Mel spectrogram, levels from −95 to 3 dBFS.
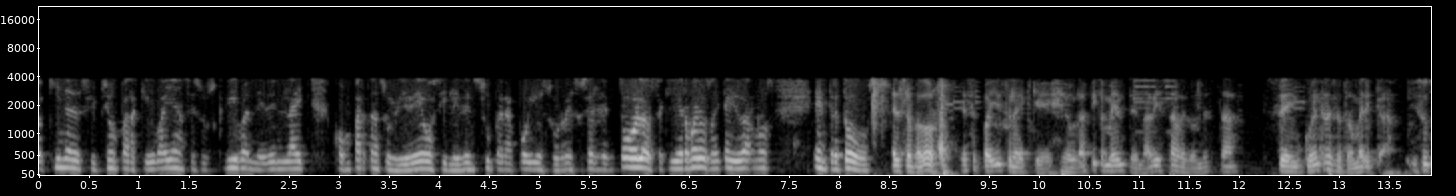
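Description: A speech-tuned noise suppressor applied to music or sounds pumps the level up and down by roughly 10 dB throughout, with the sound band-limited to 4 kHz by a call path that fits G.711 mu-law at 64 kbps. Unlike a compressor, which ducks after loud attacks, or dropouts, which cut everything, this leaves attacks intact and sinks held tones and tails. The clearest cases of sound cut by the noise suppressor come at 1.51–1.89 s, 2.64–3.01 s, 4.51–4.83 s, 5.41–5.83 s and 11.51–12.26 s, each dipping by about 16 to 17 dB, plus a milder drop of about 9 dB at 13.57–13.74 s.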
